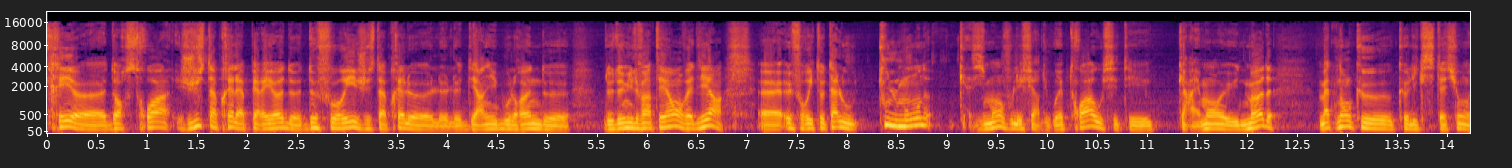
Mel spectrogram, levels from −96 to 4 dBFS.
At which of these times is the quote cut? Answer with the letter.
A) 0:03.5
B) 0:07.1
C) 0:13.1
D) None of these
D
